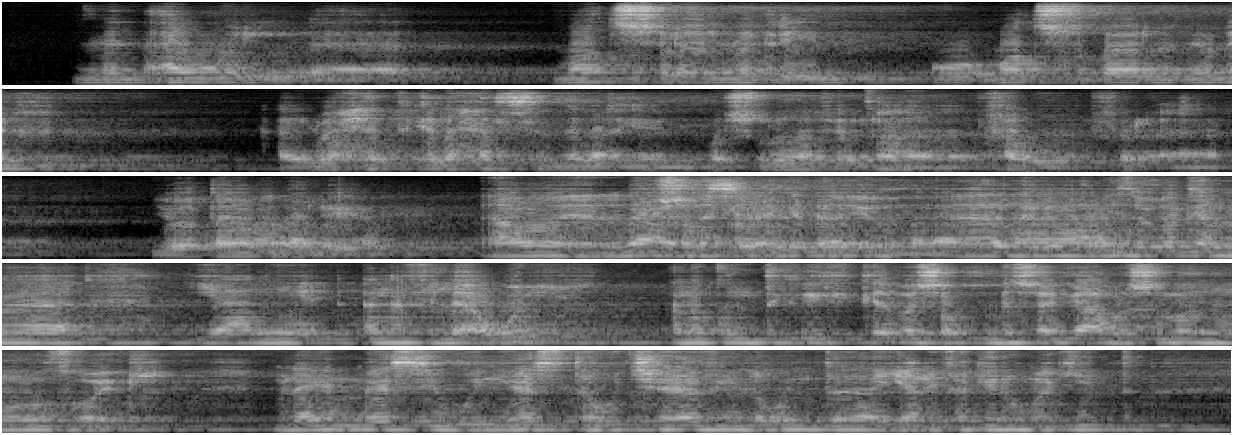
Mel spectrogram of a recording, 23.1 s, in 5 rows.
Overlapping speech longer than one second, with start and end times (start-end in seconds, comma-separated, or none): 11.6-13.8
